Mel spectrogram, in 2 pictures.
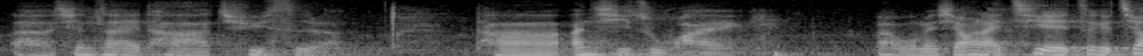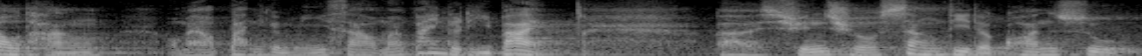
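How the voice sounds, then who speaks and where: A man's voice: sits high, animated, normal speed, a little hiss or hum, pitched above the performer's own voice. A man voicing a funeral procession leader who bangs on a church door, then pleads meekly, within a sermon. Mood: humble pleading. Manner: shouting loudly, then apologetic and meek. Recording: reverberant church hall.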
